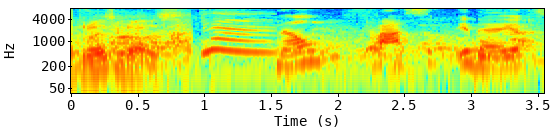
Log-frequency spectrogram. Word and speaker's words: Troisgros: Troisgros. Troisgros. Acho que é Troisgros.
